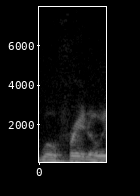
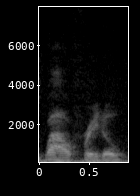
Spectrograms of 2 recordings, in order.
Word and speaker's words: Wilfredo: And, you know, me being the oldest rebellious teenager in history, I changed the pronunciation to my name. Instead of Wilfredo, it's Wildfredo. And instead of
